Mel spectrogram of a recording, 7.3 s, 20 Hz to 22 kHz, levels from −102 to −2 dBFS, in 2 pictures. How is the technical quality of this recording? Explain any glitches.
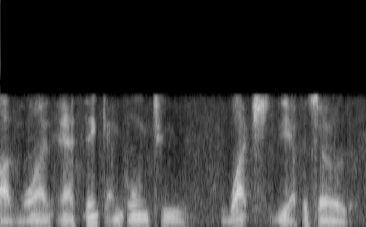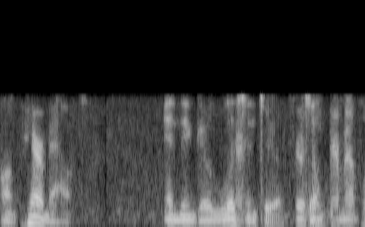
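The recording is clearly degraded. The speech is narrowband, rough and slightly synthetic throughout, with a pumping, fluttery background, and there are three short dropouts.

The background noise sits about 15 dB below the speech. It sinks in the gaps between phrases and rises again under the speech, and the leftover noise has a warbling, fluttering texture. These are noise suppressor artifacts. A suppressor estimates the steady noise in each frequency band and lowers those bands frame by frame, here cutting the noise by about 17 dB. Its decisions change from frame to frame, so scattered bits of noise survive and flicker.

The voice is also dull, with nothing above 4 kHz, and it has a buzzy, synthetic edge. This points to the G.729 codec, running at a rate consistent with 8 kbit/s. G.729 doesn't store the waveform. It rebuilds speech from a vocal tract filter, a pitch predictor and a few pulses in each 5 ms subframe. 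That approximation is plainly audible here as roughness, and it also makes the background noise warble.

At 2.60–2.67 s, 4.65–4.74 s and 6.91–7.04 s the speech smears into a brief stretched sound that fades, then returns weak and distorted for a moment. This is VoIP packet loss concealed by the speech codec. About 40 ms of audio goes missing in the first and last gaps and about 60 ms in the second, which fits two or three lost 20 ms packets. During each gap the decoder extends the last pitch and filter while lowering the gain. Because each frame builds on the one before, the voice takes a little while to recover after packets arrive again.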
